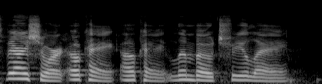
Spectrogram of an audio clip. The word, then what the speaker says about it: triolet: Limbo Triolet. And now I know how to pronounce that form.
